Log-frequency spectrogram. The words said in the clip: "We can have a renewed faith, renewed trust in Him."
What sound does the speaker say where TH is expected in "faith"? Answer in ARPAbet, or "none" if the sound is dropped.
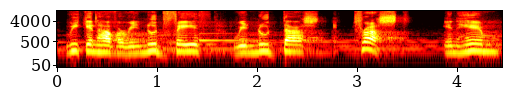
TH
